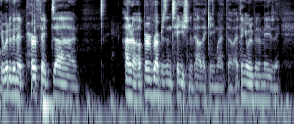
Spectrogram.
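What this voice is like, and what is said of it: Hoarse voice. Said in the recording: “sorry, guys, for my hoarse voice here. Getting a little under the weather”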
